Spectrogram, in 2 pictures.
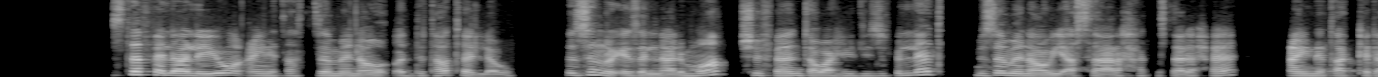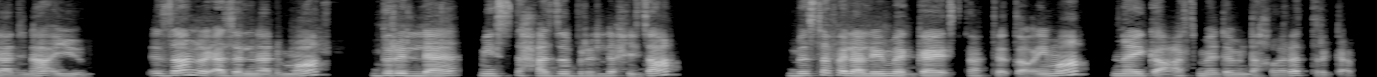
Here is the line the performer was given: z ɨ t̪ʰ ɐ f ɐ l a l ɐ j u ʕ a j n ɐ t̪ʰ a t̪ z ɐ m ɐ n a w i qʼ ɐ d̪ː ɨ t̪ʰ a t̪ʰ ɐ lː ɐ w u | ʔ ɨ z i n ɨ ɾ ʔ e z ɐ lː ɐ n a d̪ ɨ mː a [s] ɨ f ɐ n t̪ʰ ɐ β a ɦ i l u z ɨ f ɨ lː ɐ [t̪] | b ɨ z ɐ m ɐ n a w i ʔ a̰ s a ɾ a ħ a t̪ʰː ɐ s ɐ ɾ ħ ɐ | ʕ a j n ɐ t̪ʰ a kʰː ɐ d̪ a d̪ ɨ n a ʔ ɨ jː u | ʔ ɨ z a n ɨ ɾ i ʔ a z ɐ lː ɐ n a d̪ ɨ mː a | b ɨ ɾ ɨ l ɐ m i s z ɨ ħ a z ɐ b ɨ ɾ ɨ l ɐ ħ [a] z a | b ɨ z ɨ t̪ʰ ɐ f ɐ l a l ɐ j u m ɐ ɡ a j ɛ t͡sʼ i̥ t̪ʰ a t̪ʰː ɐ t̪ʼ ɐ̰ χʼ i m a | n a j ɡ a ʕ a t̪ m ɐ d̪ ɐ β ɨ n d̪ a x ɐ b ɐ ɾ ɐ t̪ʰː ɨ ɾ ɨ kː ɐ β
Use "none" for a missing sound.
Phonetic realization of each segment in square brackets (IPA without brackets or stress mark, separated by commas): ʃ, t̪ʼ, i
